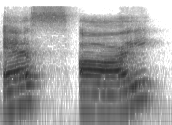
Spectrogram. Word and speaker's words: sight: see는 뭐에 대한 거냐면 sight. 바로 시력입니다. 내가 볼 수 있는 능력이 있는가 없는가가 바로 C가 되는 거예요. 자, 요거 따라 할게요. sight. 다시 sight. 얘들아, GH가 있으면 어우 발음이 이랬죠?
